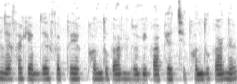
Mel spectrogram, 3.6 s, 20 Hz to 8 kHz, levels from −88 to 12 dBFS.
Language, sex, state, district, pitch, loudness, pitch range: Hindi, male, Bihar, Supaul, 145 Hz, -29 LUFS, 140-150 Hz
